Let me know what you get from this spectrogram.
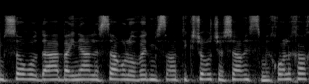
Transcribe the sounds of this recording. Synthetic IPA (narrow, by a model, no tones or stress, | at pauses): imso̞ʁod̪aabeinjanlesaʁuleove̞d̪misʁatt̪ːikʃo̞ʁet̪ʃeaʃaʁismeχuleχaχ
